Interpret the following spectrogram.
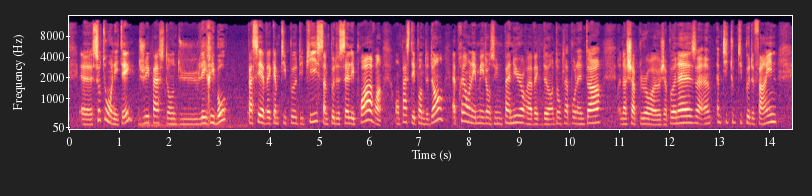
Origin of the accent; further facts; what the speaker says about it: New York, United States; Moi, je suis de l'État de New York.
